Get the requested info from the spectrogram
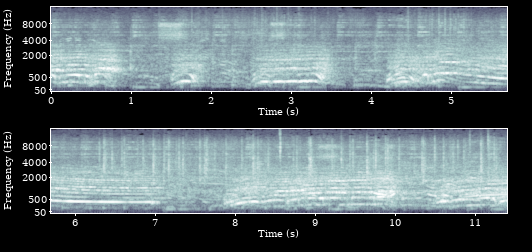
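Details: Cattle at a karapan sapi bull race on Sapudi Island, Madura, East Java, Indonesia, during the third round at Rosong field: several drawn-out, wavering moos rising and falling in pitch, with crowd voices and music behind.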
